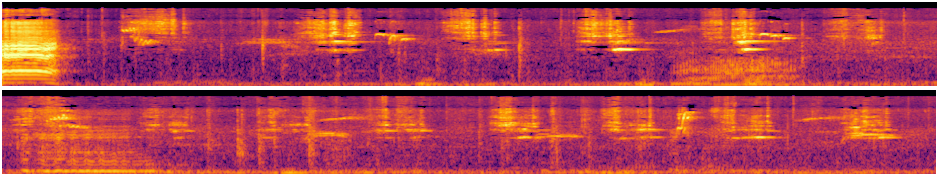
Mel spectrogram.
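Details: Sheep during milking: a clipped loud bleat at the start, then two softer, rough bleats midway, over light chirping and clicking sounds and low background rumble.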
